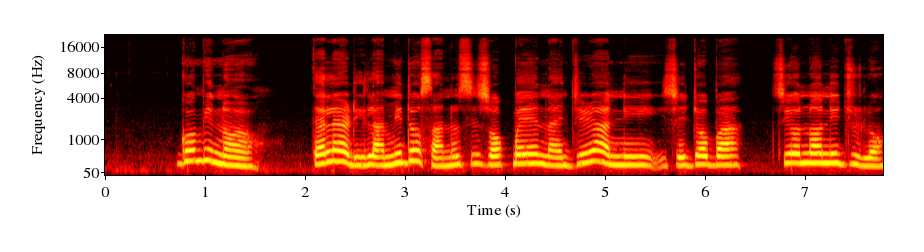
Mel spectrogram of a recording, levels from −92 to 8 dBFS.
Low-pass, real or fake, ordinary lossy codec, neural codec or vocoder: none; fake; none; vocoder, 48 kHz, 128 mel bands, Vocos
